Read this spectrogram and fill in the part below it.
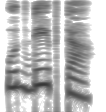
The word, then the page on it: ಉದ್ದೀಪಿತ: uddīpita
